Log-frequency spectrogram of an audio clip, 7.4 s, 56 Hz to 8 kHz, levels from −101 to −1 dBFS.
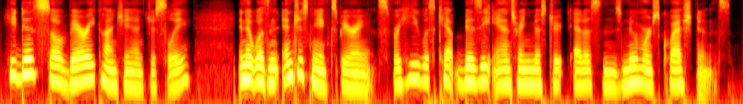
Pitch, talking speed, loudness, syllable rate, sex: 155 Hz, 170 wpm, -20 LUFS, 5.8 syllables/s, female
